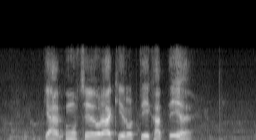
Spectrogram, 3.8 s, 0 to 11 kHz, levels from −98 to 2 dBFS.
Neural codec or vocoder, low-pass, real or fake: codec, 16 kHz, 0.8 kbps, ZipCodec; 7.2 kHz; fake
